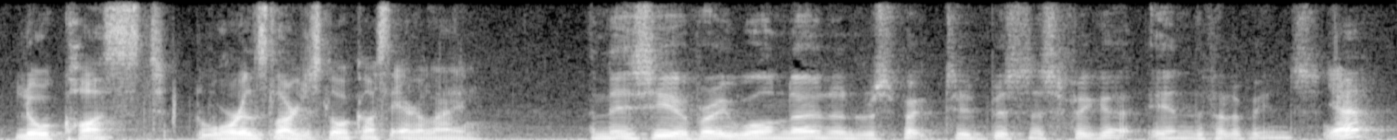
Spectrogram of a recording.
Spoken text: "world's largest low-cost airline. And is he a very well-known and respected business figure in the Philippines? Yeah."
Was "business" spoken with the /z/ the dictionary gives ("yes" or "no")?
yes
